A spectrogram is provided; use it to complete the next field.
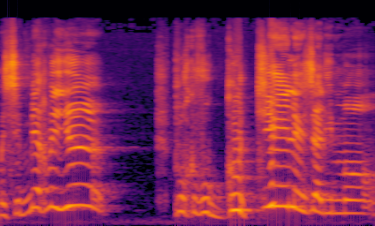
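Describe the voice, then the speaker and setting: A man with a dark, mellow tone speaks using ordinary pitch variation. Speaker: physician. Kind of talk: public talk. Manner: animated.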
